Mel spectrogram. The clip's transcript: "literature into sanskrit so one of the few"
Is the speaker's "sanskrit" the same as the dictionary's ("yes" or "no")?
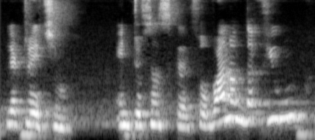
no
